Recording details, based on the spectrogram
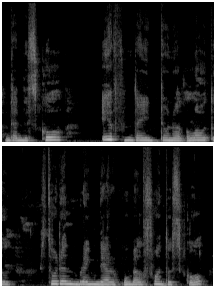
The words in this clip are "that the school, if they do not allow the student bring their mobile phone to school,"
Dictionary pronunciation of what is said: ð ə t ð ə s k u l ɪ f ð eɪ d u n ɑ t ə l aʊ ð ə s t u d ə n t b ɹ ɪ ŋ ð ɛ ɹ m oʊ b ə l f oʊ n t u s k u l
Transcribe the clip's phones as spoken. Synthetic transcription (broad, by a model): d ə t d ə s k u l ɪ f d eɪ d u n ɑ t ə l aʊ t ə s t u d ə n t b ɹ ɪ ŋ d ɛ ɹ m oʊ b ə l f oʊ n t u s k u l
